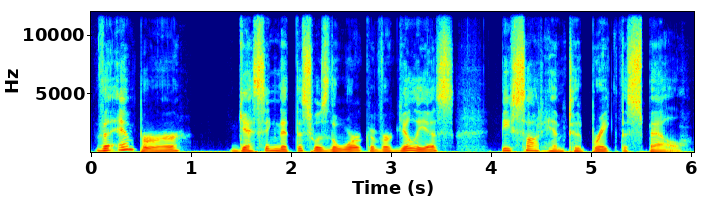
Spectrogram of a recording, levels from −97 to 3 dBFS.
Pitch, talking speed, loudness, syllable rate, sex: 135 Hz, 160 wpm, -18 LUFS, 4.4 syllables/s, male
